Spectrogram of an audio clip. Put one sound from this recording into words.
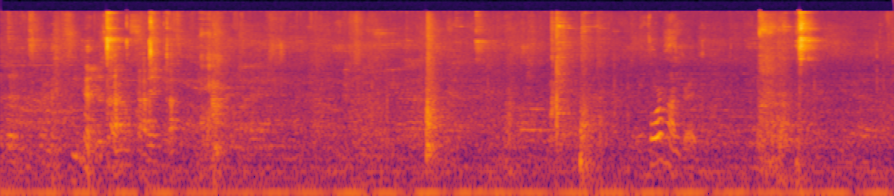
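Poker chips click and clatter on a table.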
